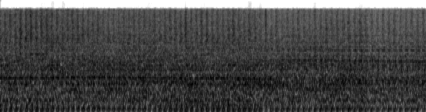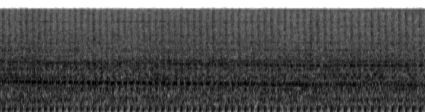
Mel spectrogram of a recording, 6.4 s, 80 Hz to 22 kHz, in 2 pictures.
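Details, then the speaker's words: 2006 John Deere L110 with Kohler Command 17.5hp engine, first start after sitting 2 years: new battery, stale gas drained, overfilled crankcase oil reduced. Rapid, even single-cylinder chatter with no misses, a little oil burning off the muffler: normal running. "so so that turned out pretty well i'm happy with that a little bit of oil burning off of the muffler"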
